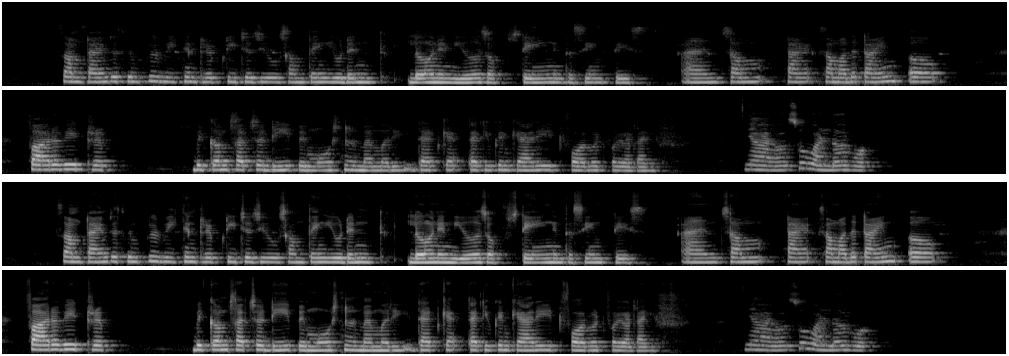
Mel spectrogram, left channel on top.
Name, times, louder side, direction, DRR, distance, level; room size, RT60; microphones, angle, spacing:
voice 1, 0.6-3.7 4.1-6.4 6.8-9.3 10.3-11.1 12.0-16.8, right 2 dB, 45° right, 0.9 m, -26 dB
voice 2, 17.5-18.7, left 1 dB, 45° left, 1.4 m, -31 dB
11.5 x 4.2 x 5.5 m
head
